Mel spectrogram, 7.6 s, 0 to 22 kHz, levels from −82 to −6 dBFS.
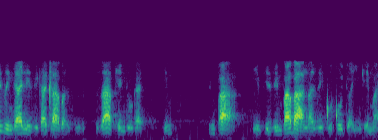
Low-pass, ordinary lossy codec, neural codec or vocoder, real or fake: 3.6 kHz; AAC, 32 kbps; vocoder, 44.1 kHz, 128 mel bands, Pupu-Vocoder; fake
